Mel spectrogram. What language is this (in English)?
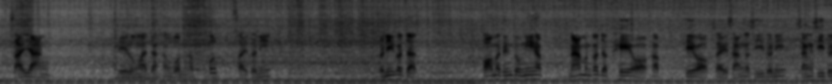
Thai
